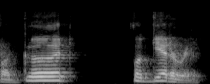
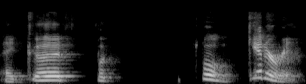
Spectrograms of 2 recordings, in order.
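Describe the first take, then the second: First: Forgettery is said plainly without special emphasis. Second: Forgettery is said with strong, deliberate emphasis.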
